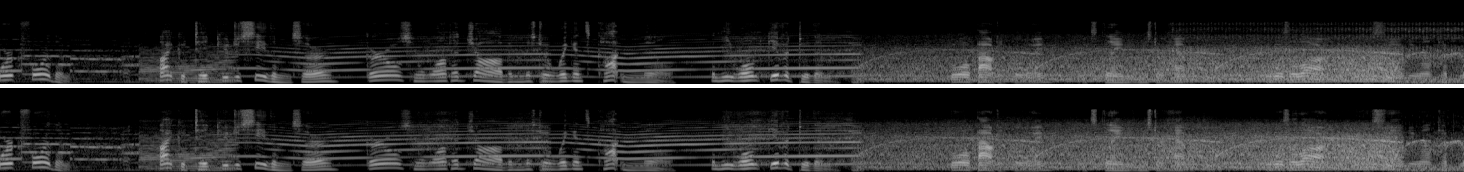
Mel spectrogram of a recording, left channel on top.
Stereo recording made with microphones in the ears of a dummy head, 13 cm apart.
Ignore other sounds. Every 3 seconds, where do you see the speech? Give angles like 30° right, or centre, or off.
20° right, 20° left, centre, 30° right, 30° right.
